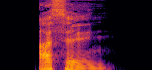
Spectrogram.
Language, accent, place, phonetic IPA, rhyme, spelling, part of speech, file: German, Germany, Berlin, [ˈasl̩n], -asl̩n, Asseln, noun, De-Asseln.ogg
- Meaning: plural of Assel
